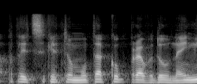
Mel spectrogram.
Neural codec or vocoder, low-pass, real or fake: codec, 16 kHz in and 24 kHz out, 0.6 kbps, FocalCodec, streaming, 4096 codes; 10.8 kHz; fake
